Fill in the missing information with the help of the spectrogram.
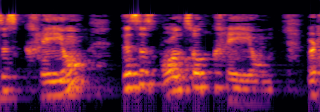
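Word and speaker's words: crayons: the only difference is the S is not pronounced in French like in English there's a clear difference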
